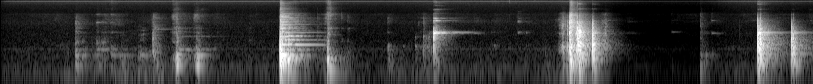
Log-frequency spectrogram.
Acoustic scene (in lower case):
kitchen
